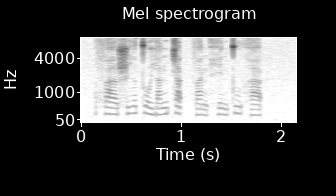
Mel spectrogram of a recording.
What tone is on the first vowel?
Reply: low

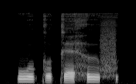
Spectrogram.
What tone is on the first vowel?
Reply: falling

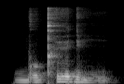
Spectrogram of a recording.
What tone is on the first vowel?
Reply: low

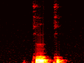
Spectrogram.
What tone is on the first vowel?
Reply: low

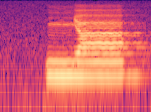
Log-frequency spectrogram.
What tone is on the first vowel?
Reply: high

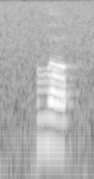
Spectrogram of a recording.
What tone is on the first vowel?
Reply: low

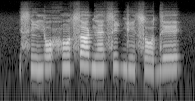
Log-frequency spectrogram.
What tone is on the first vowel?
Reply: low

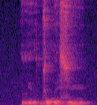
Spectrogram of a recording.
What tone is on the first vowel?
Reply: low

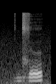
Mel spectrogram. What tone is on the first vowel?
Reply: rising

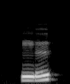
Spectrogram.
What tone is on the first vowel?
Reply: rising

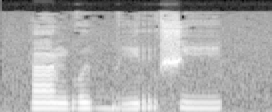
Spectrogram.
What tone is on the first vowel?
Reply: high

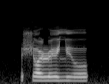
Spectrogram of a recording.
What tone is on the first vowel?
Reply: high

